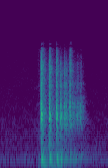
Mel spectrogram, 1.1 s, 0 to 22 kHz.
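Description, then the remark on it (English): A die rolled by a kid clatters across a hard tabletop, a quick burst of about half a dozen sharp clicks over half a second that tapers off as it settles, landing on 5. No voices. “All right, roll this dice and tell us what the roll is, kid.”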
